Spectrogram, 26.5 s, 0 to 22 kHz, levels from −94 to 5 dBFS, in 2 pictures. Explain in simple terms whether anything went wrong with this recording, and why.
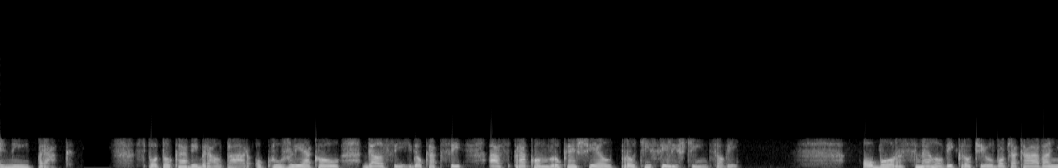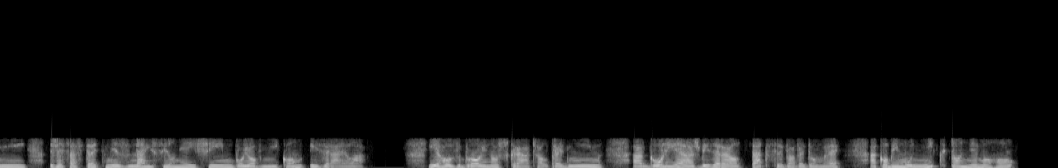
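Yes, something went wrong. From start to finish the speech sounds buzzy, gravelly and boxed-in, like an old mobile phone call. That is the GSM full-rate codec, an early phone system that rebuilds the voice from a simple model of the throat and mouth driven by a rough pulse train, throwing away much of the detail. It also keeps only the range from about 200 Hz to 3.6 kHz, so the crisp top end is gone. The gentle fade-out at about 26 s is a smooth, deliberate ending.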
